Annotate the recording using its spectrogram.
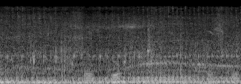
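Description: An engine running steadily with a low hum.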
